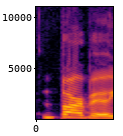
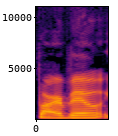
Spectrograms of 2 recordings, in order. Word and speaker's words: Barbu: It's Barbu. You said it right. Yes, okay, sweet. You said it totally fine. So many people are like, is it Barbu? Barbu? I'm like, just Barbu.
